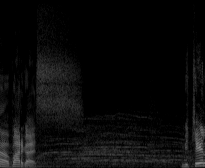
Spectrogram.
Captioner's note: audience cheering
